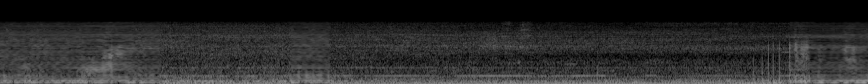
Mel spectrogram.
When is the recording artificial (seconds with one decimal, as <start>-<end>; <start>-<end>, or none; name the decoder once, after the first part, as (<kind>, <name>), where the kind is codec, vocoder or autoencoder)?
0.0-1.6 (vocoder, HiFi-GAN); 2.9-3.3; 7.9-8.7

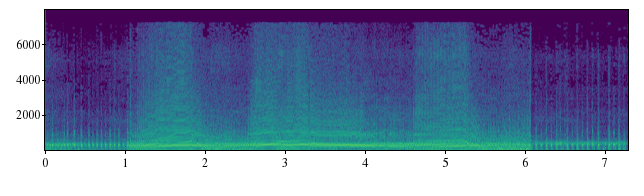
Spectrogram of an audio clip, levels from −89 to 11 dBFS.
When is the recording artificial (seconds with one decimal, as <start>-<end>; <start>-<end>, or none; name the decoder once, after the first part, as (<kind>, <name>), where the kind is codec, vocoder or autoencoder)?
3.8-4.5 (codec, HILCodec)

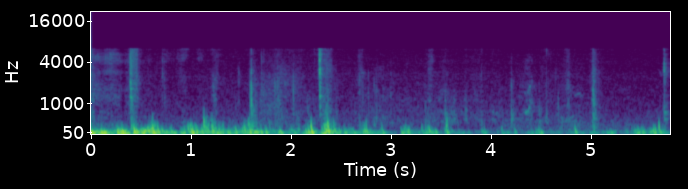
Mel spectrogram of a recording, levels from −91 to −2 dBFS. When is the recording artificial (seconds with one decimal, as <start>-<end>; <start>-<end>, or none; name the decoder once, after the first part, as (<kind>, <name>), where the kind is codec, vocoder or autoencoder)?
0.0-5.8 (vocoder, BigVGAN v2)

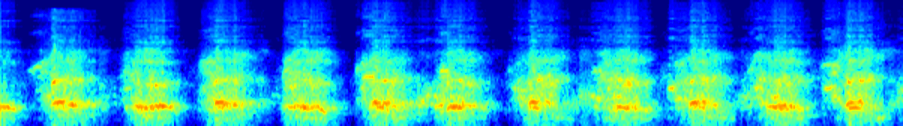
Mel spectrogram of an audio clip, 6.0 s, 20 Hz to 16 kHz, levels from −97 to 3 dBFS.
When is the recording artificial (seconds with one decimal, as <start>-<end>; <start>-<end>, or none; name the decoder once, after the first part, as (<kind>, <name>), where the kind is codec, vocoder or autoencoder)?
none

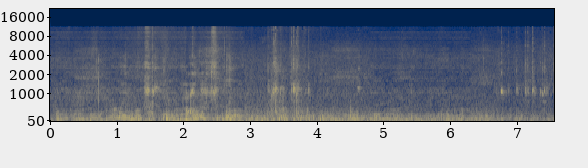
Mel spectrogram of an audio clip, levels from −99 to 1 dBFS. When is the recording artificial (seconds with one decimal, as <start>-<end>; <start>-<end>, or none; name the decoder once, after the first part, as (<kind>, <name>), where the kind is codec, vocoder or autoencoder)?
0.0-2.9 (codec, SNAC); 4.8-6.3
